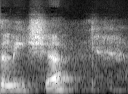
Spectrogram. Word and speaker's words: Alicia: So the first question, it's Alicia, right? Because I always tend to pronounce this wrong. It's Alicia.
